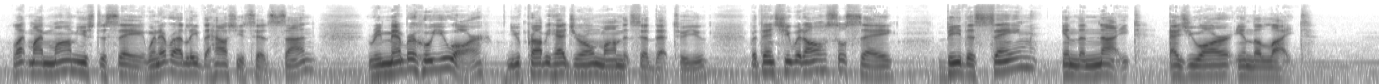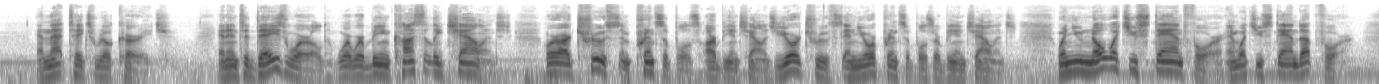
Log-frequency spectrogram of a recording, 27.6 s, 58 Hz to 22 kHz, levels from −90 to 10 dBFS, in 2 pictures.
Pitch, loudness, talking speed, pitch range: 115 Hz, -25 LUFS, 195 wpm, 100-130 Hz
